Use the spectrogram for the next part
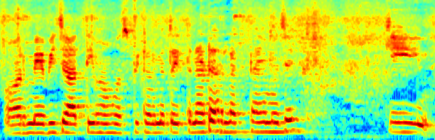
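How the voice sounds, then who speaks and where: A woman's voice: medium pitch, little pitch movement, moderate pace, mellow. A woman in her thirties from India, chatting casually while she cleans her kitchen. She is getting over a cold and her throat is still sore. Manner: chatty, talking while working. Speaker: village vlogger. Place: home kitchen, tiled and echoey. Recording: echoey kitchen, faint noise.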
